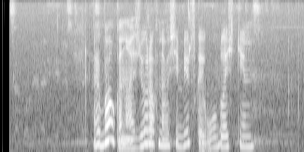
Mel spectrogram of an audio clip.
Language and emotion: Russian, sad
